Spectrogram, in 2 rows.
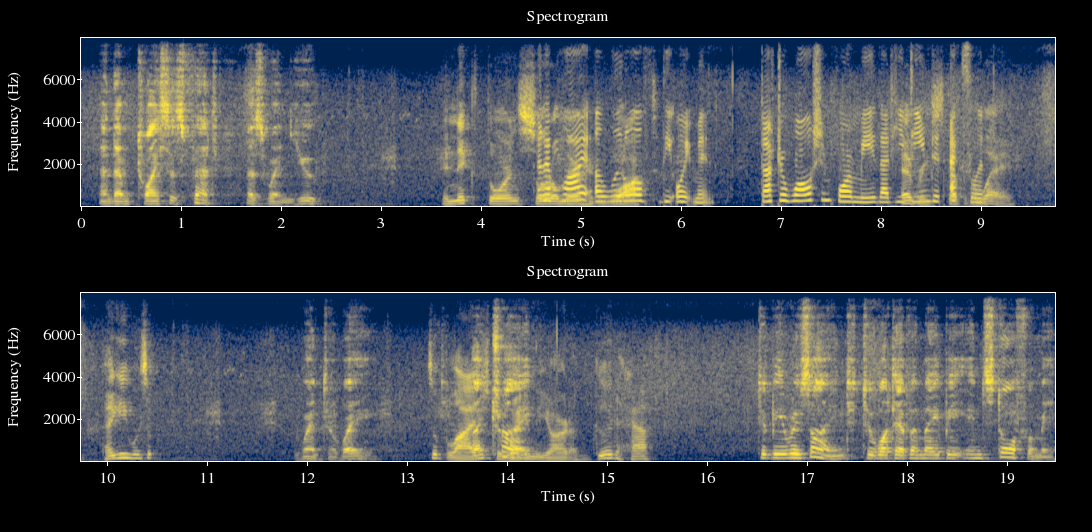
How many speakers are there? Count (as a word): three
